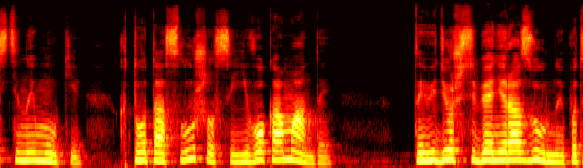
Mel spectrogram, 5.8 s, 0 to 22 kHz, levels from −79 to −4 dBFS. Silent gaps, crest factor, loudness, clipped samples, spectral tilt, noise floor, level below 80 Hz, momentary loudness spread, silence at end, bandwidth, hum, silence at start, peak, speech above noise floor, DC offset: none; 18 dB; -18 LUFS; under 0.1%; -5.5 dB/octave; -58 dBFS; -60 dBFS; 12 LU; 0 s; 18 kHz; none; 0 s; -2 dBFS; 40 dB; under 0.1%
